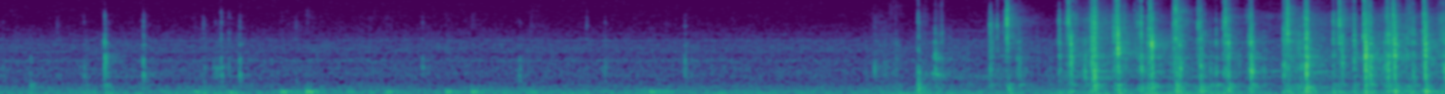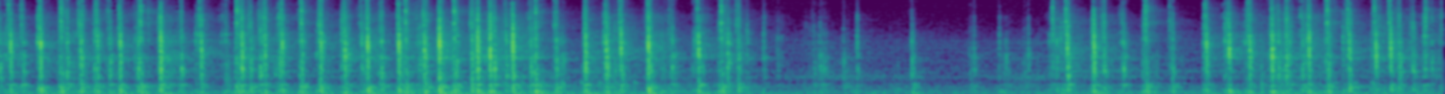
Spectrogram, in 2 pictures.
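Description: A compact backlit mechanical keyboard with round plastic typewriter keycaps is typed on by fingertips, first with one hand and then with both. A few sparse, quiet clicks open the clip, then a dense run of bright, sharp key clacks builds from about five seconds. The typing pauses briefly near twelve seconds and resumes in a quick flurry.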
